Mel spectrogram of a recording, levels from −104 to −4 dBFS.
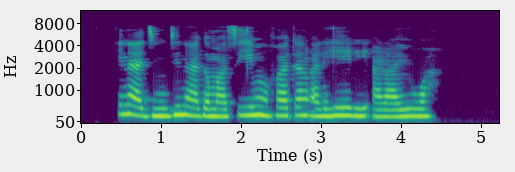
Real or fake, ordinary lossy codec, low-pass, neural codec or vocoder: real; MP3, 96 kbps; 7.2 kHz; none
